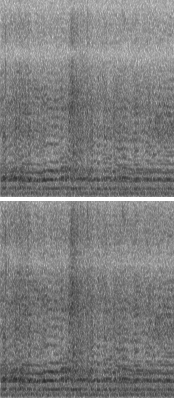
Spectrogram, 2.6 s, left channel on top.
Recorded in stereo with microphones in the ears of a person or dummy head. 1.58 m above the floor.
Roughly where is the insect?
Centre.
